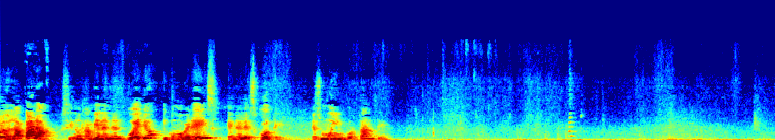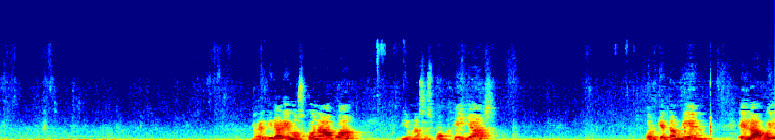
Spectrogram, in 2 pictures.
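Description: A woman speaks calmly close by, in short bursts with pauses.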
